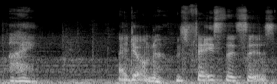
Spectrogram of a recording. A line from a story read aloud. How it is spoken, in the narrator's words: Christina sobbed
